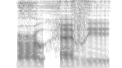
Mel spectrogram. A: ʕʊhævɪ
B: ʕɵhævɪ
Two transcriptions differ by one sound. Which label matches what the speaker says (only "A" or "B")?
A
